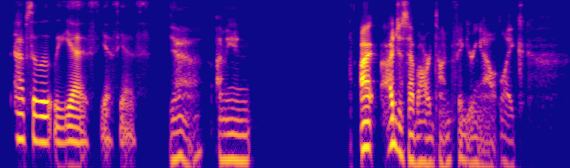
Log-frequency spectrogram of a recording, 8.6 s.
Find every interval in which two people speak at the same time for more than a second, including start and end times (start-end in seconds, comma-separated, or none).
none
